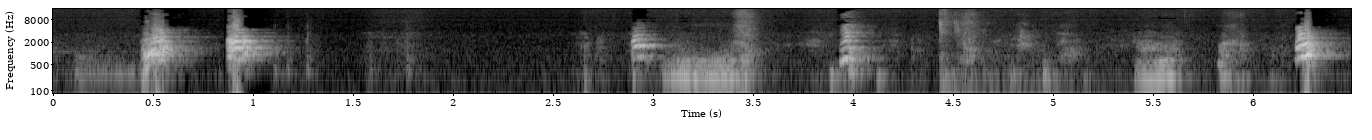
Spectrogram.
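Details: ['Three-and-a-half-month-old Cavalier King Charles Spaniel puppy playing at a mirror with its reflection; two sharp opening barks, a quiet gap, then muffled growly grumbles and yaps ending in one loud bark.']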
